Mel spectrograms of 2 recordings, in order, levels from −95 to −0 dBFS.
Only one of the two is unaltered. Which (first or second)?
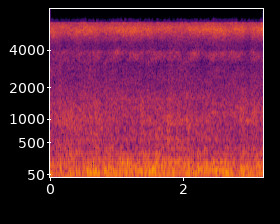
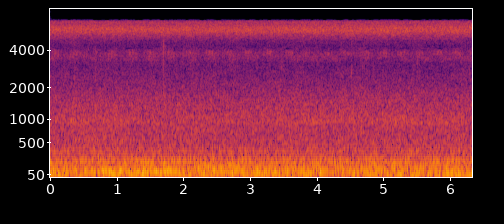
second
